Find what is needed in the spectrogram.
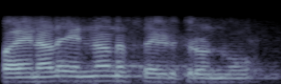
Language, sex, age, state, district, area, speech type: Tamil, male, 18-30, Tamil Nadu, Tiruvarur, rural, conversation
